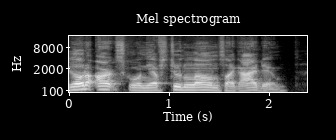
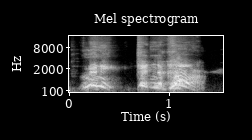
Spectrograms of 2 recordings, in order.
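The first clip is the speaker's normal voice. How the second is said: very high yell through clenched teeth; 13 semitones higher, 5 dB louder than usual. Describing how a mad dad yells, the speaker imitates a dad yelling through teeth. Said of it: "he'll yell at you without opening his teeth".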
